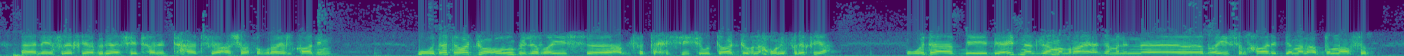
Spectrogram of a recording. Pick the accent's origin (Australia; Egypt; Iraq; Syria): Egypt; يعني صراحه ربنا انا فخور كمصري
